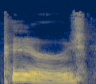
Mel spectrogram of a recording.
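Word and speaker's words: Peirce: has produced he was it's pronounced peers but it's spelled as if it were pierce charles s pierce a strange figure a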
